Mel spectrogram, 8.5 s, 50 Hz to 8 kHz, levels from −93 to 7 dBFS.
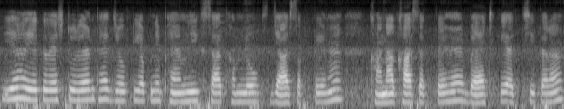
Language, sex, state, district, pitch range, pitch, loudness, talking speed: Hindi, female, Bihar, Katihar, 190-225 Hz, 200 Hz, -19 LUFS, 155 wpm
